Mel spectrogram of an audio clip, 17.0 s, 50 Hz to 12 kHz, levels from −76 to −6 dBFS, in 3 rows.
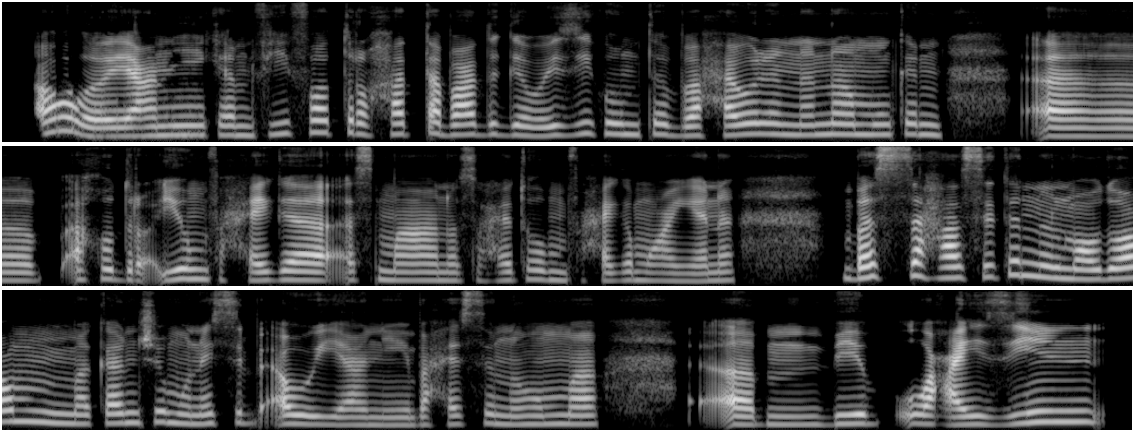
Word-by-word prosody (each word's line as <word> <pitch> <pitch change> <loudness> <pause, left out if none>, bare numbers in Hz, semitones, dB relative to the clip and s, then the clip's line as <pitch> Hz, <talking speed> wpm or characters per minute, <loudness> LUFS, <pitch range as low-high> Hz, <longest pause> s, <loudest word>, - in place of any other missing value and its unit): آه 290 -7 +3
يعني 215 +3 +4
كان 225 0 -5
في 250 +4 -10
فترة 285 -2 -2
حتى 250 +2 0
بعد 240 0 +3
جوازي 225 +3 -4
كنت 250 -1 -6
باحاول 225 +1 +1
إن 245 -2 -2
أنا 245 +1 0
ممكن 240 0 -5 0.4
آآ 195 -1 +2
آخُد 230 -2 -4
رأيهم 230 +4 -2
في 220 -2 -13
حاجة، 200 +1 +3 0.2
أسمع 200 -2 0
نصيحتهم 200 +2 -8
في - - -15
حاجة 185 +2 -4
معيّنة، 190 -1 -3 0.6
بس 260 +5 +3
حسّيت 260 +1 +2
إن 310 -4 -1
الموضوع 240 0 +4
ما 235 -5 -3
كانش 235 +4 -1
مناسب 220 0 -5
أوي 205 -2 0
يعني 180 -1 -4
باحس 200 +3 -6
إن 205 -2 -6
هُم 205 +1 -2 0.5
آمم 195 - +1
بيبقوا 210 0 +1
عايزين 220 +7 +4
220 Hz, 135 wpm, -25 LUFS, 200-245 Hz, 0.6 s, يعني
